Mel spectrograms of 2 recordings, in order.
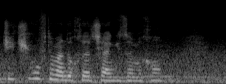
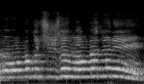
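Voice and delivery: pleading protest; 7 semitones higher than usual. Acted. Pleading to know why.

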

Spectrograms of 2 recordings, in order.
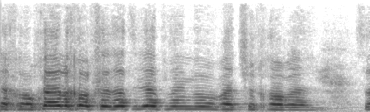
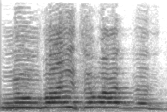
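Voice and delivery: angry shout; 11 semitones higher than usual. Acted. Brother shouts at brother about the bakery share, furious. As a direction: hurl it at him.

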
